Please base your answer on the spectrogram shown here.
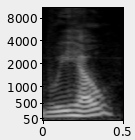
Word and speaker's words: Riho: selena dean going against riho was it riho pronounced that correctly rio yeah and uh serena deeb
